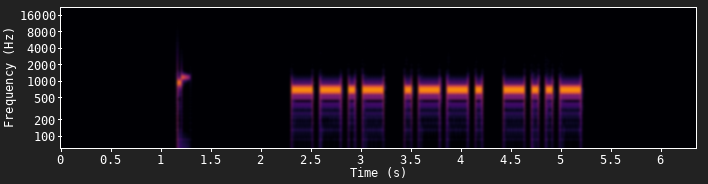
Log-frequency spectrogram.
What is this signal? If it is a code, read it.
Morse code, heard as a keyed tone, about 17 wpm, 700 Hz. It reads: QPX
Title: USA Call Sign Postfixes - 3 Letters 17wpm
